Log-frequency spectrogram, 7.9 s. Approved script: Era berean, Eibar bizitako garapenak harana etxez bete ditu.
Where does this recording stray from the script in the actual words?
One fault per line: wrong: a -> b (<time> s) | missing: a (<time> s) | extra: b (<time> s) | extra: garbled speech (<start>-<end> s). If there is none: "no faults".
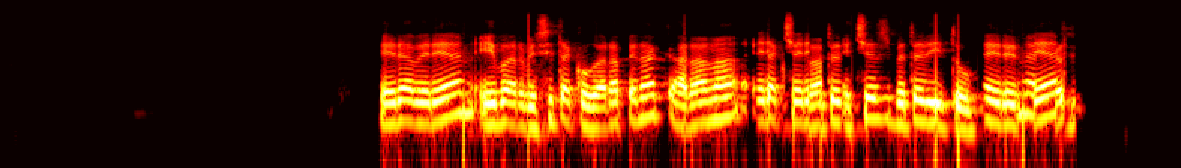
extra: garbled speech (5.0-5.6 s)
extra: garbled speech (6.5-7.2 s)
